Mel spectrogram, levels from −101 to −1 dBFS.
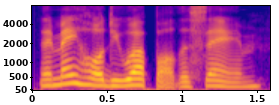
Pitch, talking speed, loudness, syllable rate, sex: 200 Hz, 300 wpm, -18 LUFS, 5.6 syllables/s, female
